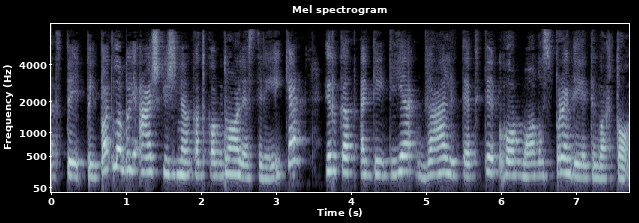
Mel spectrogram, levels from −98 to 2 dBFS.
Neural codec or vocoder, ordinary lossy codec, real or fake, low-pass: codec, 16 kHz in and 24 kHz out, 1.1 kbps, FireRedTTS-2 codec; MP3, 48 kbps; fake; 7.2 kHz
